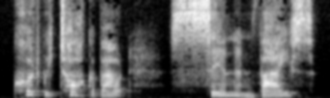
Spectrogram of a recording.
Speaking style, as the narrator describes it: pleaded Lydia Lacey

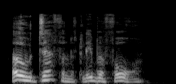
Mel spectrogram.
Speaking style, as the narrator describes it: Simon growled

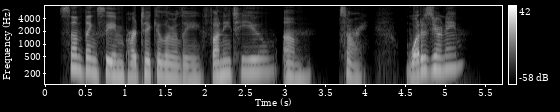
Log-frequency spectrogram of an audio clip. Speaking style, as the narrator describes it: Sarah asks, looking at Maxine coolly

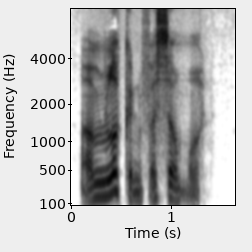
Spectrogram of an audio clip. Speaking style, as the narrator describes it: he said, his voice a confused old man's

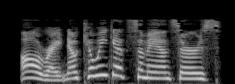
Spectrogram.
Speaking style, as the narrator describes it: someone shouted

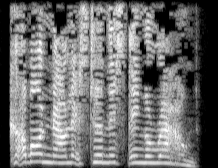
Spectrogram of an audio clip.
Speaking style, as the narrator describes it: his face turns completely scarlet and he roars

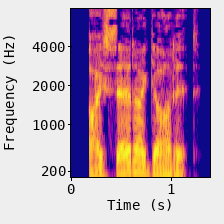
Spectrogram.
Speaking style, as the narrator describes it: she said firmly

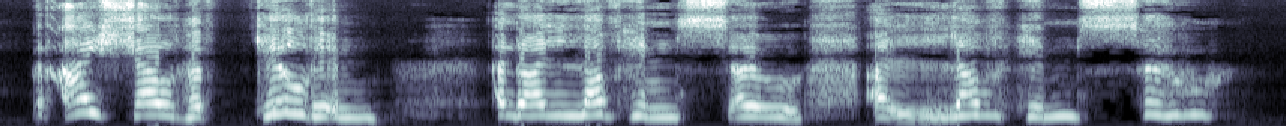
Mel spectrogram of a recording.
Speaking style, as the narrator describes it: She cried out even more vehemently

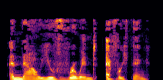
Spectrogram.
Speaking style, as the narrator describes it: he said quietly

